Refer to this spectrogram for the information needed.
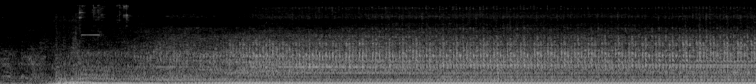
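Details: Hyundai iLoad diesel van, about 3 years old, 39,000 km, short city trips, engine cold, before Liqui Moly intake decarb; steady low idle rumble with light rapid tappety ticking, noisier than when new, cause unclear, meter about 90 dB.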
